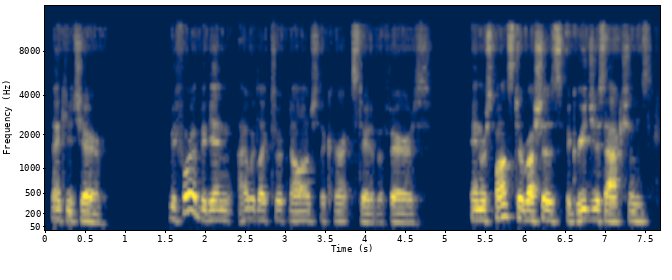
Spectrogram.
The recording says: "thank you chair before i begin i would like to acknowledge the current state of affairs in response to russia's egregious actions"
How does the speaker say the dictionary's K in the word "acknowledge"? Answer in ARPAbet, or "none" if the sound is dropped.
K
